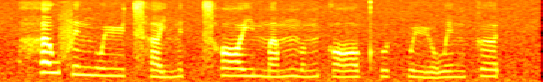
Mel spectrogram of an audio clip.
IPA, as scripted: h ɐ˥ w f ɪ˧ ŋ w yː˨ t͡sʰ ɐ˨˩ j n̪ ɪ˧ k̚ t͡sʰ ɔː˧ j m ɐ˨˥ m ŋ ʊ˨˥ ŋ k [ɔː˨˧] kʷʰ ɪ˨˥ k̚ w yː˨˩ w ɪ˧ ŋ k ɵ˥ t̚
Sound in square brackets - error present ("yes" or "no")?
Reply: no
